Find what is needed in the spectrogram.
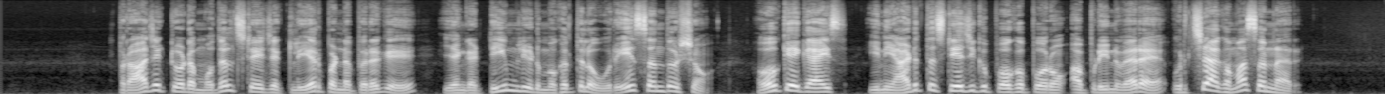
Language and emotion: Tamil, happy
